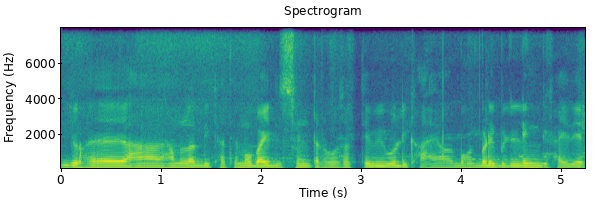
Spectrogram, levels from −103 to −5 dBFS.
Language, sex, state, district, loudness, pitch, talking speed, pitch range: Chhattisgarhi, male, Chhattisgarh, Rajnandgaon, -19 LUFS, 120 Hz, 240 wpm, 115-120 Hz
